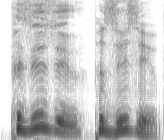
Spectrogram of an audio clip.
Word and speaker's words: Pazuzu: Pazuzu.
